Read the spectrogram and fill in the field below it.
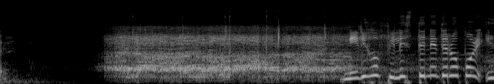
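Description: A large crowd roars and chants loudly outdoors.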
